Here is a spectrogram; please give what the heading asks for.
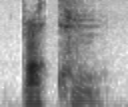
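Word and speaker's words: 麦: 바쿠. 보리. 보리 맥자를 자기가 마음대로 읽는 거잖아, 지금. 맥을 한자로는 일본어로는 바꾸라고 읽어요. 바꾸라고 무기라도 읽지만 한자 도금으로 할 때는 바꾸.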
